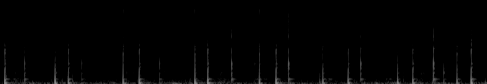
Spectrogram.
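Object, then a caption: Metal mesh microphone grille tapped with fingernails. Long acrylic nails tap the small hollow metal mesh grilles of a Zoom recorder's XY microphone capsules in a quiet, uneven rhythm. About 23 short, dry clicks each carry a deep, low thump and die away almost instantly.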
